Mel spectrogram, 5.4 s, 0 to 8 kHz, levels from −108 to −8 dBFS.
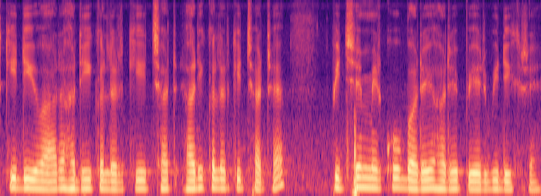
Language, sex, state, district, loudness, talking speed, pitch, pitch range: Hindi, male, Gujarat, Valsad, -17 LUFS, 220 wpm, 130 Hz, 125-140 Hz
